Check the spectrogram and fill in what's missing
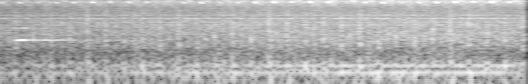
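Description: Helicopter flying in GTA IV, a steady loud rotor and engine drone with a low rhythmic thrum, continuous and close throughout.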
